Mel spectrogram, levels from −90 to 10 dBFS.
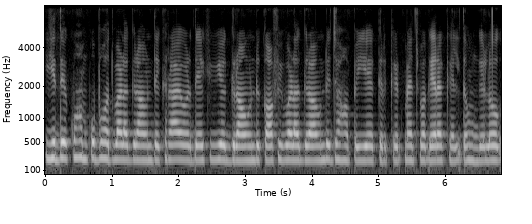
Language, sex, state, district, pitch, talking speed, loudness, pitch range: Hindi, female, Bihar, Sitamarhi, 220 Hz, 225 wpm, -20 LUFS, 215-225 Hz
